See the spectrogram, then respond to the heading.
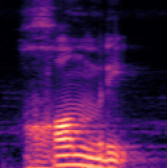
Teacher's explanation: خا کو موٹا ادا کرنا ہے، یہاں میم ساکن کا اظہار ہے، غنہ نہیں کریں گے، را کو باریک پڑھیں گے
